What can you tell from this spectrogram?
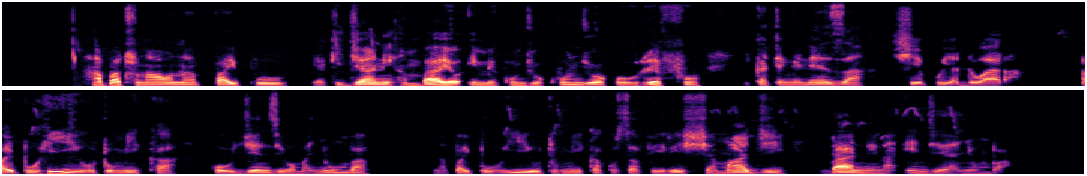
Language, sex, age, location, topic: Swahili, male, 25-35, Nairobi, government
